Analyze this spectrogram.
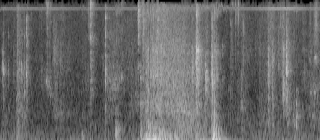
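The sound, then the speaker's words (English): A front door being opened at home, heard as a few knocks and rattles around a louder, rushing scrape in the middle. “Mummy's going to the door to see if I can see what the postman's brought.”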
